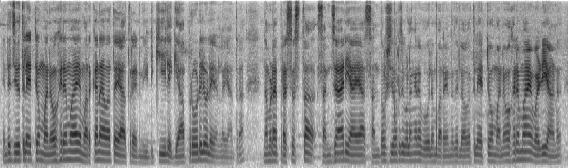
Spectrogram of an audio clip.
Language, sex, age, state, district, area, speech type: Malayalam, male, 18-30, Kerala, Idukki, rural, spontaneous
